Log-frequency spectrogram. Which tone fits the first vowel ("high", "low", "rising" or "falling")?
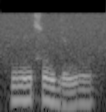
high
